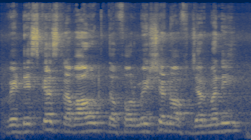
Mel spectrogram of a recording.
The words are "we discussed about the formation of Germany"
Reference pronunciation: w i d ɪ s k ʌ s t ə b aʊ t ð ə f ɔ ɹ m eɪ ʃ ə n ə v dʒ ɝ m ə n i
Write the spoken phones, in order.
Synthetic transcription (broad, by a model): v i d ɪ s k ʌ s t ə b aʊ t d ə f ɔ ɹ m eɪ ʃ ə n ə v dʒ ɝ m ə n i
